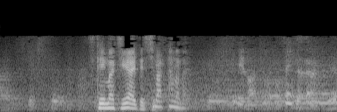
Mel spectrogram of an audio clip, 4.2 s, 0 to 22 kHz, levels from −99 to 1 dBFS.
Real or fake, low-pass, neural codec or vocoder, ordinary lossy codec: fake; 7.2 kHz; codec, 16 kHz, 0.5 kbps, FunCodec, trained on Chinese and English, 25 frames a second; MP3, 24 kbps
